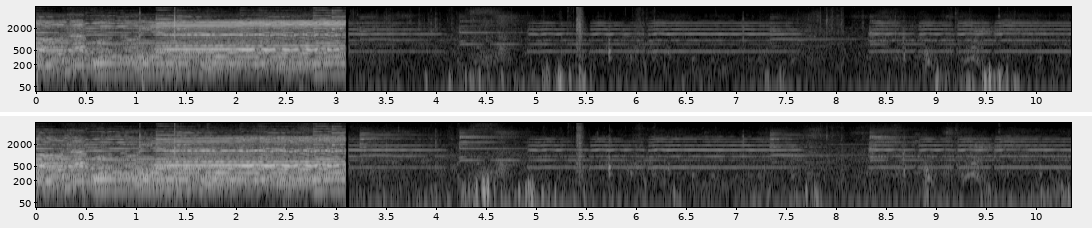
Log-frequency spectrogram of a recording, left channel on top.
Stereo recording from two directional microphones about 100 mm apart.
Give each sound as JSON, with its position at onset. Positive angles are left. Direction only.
{"t": 0.0, "sound": "music", "side_deg": 20}
{"t": 8.8, "sound": "music", "side_deg": 15}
